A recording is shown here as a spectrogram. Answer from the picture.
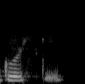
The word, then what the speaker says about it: Gursky: Gurski. – How do you spell that? – G-U-R-S-K-Y.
